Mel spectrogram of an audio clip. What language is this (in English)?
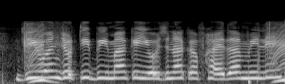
Bhojpuri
